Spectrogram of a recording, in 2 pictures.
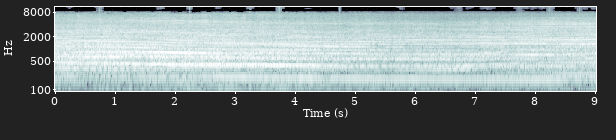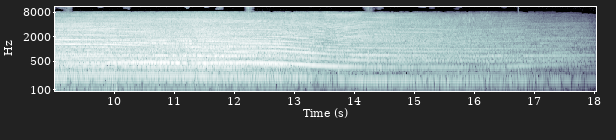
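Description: Small engines of several radio-controlled pylon-racing model airplanes running flat out, their pitch rising and falling as they pass. The sound fades out over the last few seconds.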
